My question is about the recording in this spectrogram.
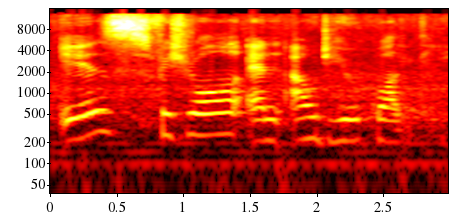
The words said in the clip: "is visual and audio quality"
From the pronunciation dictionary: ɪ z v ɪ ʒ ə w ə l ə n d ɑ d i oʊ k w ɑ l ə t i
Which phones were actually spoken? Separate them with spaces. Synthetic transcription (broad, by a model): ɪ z f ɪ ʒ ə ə l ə n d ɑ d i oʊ k w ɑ l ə t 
